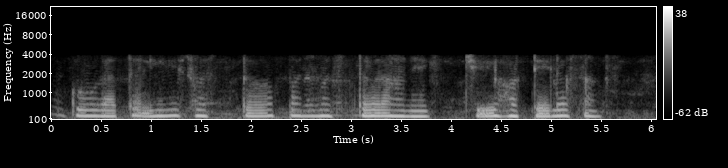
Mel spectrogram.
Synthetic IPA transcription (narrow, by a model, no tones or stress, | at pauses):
ɡoɽat̪əlisʋəst̪əpənməst̪əɾaɦɳja | t͡ɕiːɦɔʈḛləsãŋɡ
